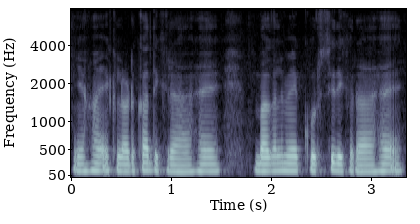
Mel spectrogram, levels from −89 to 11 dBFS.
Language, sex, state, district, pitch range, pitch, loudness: Hindi, male, Jharkhand, Garhwa, 120-130 Hz, 125 Hz, -18 LUFS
